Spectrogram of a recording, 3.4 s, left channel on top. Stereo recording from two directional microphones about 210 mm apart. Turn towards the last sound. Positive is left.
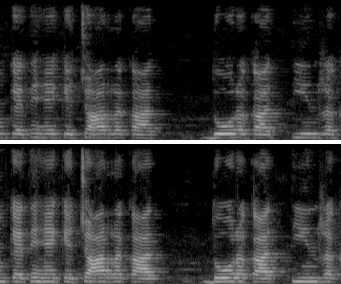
turn(degrees=-50)  # may be behind; listen again after turning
